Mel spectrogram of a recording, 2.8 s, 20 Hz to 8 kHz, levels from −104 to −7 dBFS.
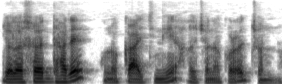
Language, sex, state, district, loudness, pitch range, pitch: Bengali, male, West Bengal, Dakshin Dinajpur, -19 LUFS, 100-115 Hz, 105 Hz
